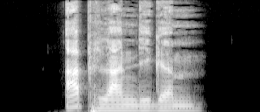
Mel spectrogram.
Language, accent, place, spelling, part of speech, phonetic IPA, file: German, Germany, Berlin, ablandigem, adjective, [ˈaplandɪɡəm], De-ablandigem.ogg
- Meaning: strong dative masculine/neuter singular of ablandig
